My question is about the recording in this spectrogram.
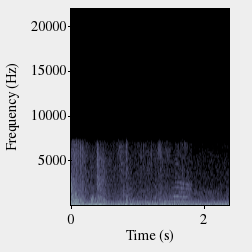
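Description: A cat meowing faintly about a second and a half in, over a low, steady room hum.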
